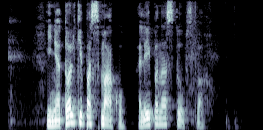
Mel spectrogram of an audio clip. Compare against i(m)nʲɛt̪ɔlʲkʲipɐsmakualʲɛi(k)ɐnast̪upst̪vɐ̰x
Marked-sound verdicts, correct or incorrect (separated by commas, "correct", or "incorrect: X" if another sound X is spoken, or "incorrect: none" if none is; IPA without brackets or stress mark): incorrect: none, incorrect: p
